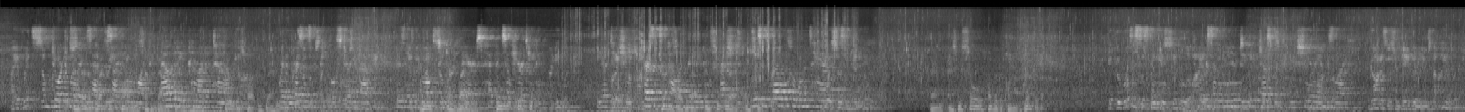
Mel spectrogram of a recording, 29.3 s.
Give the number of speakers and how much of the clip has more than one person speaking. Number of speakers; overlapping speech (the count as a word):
three, about 67%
